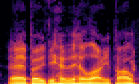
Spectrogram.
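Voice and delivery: normal talking voice

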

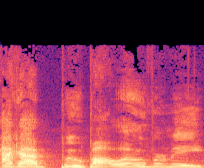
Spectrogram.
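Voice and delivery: high, slow mock-kid wail; imitating upset child. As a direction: wail it like a horrified little boy. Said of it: "And he's like".

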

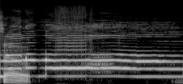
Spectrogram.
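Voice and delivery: high, long-drawn hammed-up yell; mock battle cry. Host imagines the Texan riding the bomb down, hammed-up yell. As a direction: stretch it out like a cowboy riding a bomb down.

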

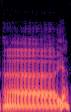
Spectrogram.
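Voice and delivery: long drawn-out uh before a small yeah; suspicious hesitation. Real, not acted. Man pressed on whether he can drive, suspiciously hesitant. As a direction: stall on the uh, then agree unconvincingly. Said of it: "you sound so suspicious".

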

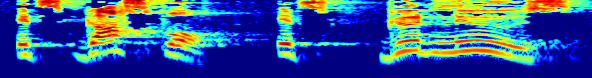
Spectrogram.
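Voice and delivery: slow, weighty, each word landed; slow emphasis. Real, not acted. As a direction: spell out "good news" slowly for the congregation. Preacher defines gospel slowly.

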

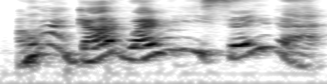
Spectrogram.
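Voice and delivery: high, loud, aghast reaction; retold shock. Mother hearing what her son said, high retold shock. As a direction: re-enact being appalled, pitch shooting up.

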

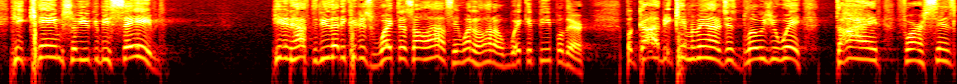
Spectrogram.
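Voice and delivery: high, ringing gospel proclamation; impassioned preaching. Real, not acted. Preacher tells congregation why Christ came, impassioned preaching.

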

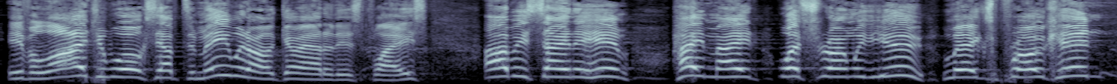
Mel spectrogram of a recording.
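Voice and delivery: hammed-up scolding of a lazy man; indignant retort. Women in the congregation tell Elijah off, loud and mocking. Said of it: "you ladies are thinking".

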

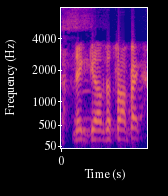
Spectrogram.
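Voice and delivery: usual speaking voice

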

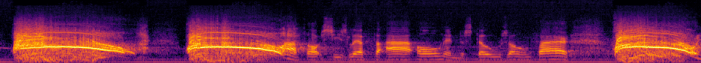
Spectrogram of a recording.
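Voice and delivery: very high shouted "Wow!"; imitated shout. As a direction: whoop like a woman in holy joy. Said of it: "you'd hear something".

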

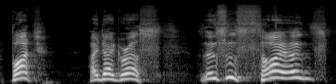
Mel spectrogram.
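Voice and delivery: high, loud and slow, hammed-up showman cry; mock grand proclamation. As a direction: belt it out like a hammy TV science host. Mock-grand sign-off catchphrase.

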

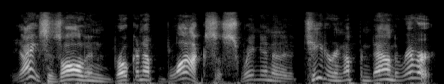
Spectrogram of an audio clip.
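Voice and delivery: put-on high, loud amazed old servant; Cudjoe. A narrator's reading. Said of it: "said Cudjoe".

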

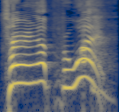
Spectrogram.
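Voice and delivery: high, drawn-out hype yell; mock party shout. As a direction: imitate her party chant, loud and slow. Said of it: "Bree walks around the house going".

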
